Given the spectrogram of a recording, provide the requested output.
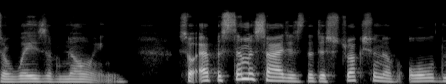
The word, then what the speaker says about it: epistemicide: And I'm thinking about a word that you actually introduced me to, epistemicide. Did I say that right? – Mm-hmm. You sure did.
